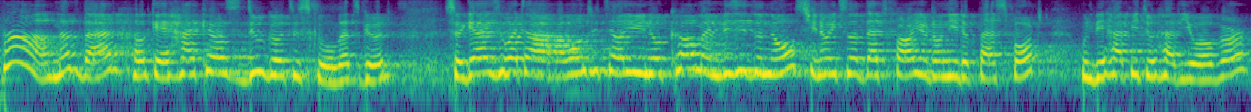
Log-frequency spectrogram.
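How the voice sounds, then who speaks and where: A woman with a high pitch speaks at a very fast pace, with ordinary pitch variation and very even loudness. Audible room echo and noticeable background noise surround her. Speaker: tech company engineering manager. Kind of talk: conference talk. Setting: stage with audience. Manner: casual, hesitant with many fillers.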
